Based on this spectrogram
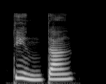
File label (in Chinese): "订单", Chinese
